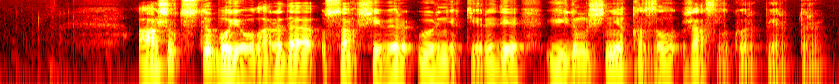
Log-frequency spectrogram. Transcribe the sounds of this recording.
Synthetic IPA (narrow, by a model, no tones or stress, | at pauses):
ɑʃəq̚t̪ʰʏ̥st̪ɪbo̞jɑwlˠɑɾəd̪ɑʊsɑqʃe̞be̞ɾwɵɾne̞k̚t̪e̞ɾɪd̪e̞ʏjd̪ɪŋɪʃɪne̞qʰəzəlˠʒɑ̰səlˠkʲʰɵ̰ɾɪ̰k̚be̞̰ɾɪp̚t̪ʰʊ̰ɾ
